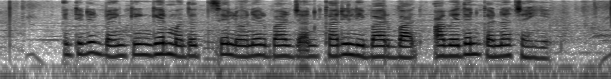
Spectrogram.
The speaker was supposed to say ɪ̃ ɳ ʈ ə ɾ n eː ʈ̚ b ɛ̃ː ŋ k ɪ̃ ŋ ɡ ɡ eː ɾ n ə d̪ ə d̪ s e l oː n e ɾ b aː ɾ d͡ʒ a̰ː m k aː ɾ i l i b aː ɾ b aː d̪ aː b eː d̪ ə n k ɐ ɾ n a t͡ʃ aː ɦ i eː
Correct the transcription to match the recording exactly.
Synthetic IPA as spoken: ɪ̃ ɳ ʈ ə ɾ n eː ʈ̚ b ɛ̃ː ŋ k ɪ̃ ŋ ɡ ɡ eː ɾ m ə d̪ ə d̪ s e l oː n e ɾ b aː ɾ d͡ʒ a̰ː n k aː ɾ i l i b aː ɾ b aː d̪ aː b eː d̪ ə n k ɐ ɾ n a t͡ʃ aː ɦ i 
